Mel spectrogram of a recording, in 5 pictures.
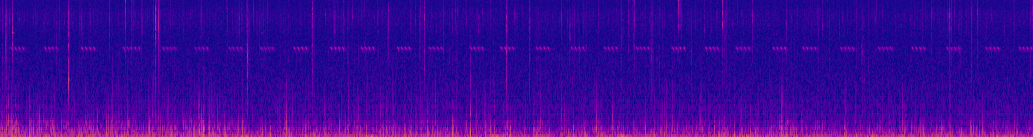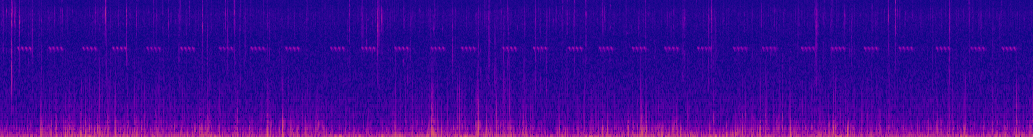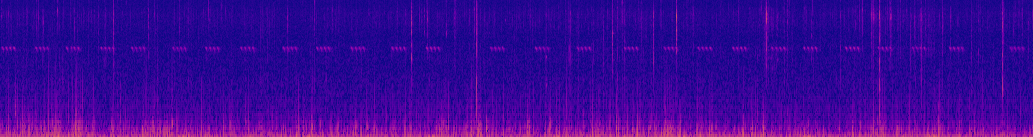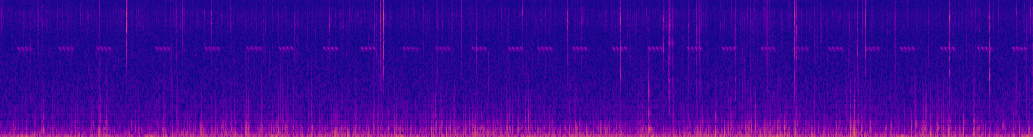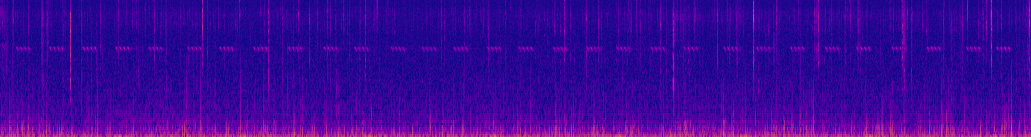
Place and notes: Unnamed Road, Israel - Cricket at Fireside
Stereo Recording of a cricket at our Fireside during a Hiking Trip through the Negev.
